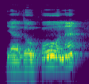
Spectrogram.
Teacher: Yadzuquna masuk ke dalam hukum mad tabi'i karena huruf dzal berharokat dhammah bertemu wawu sukun dan setelah tidak bertemu hamzah, maka dipanjangkan, cara membacanya adalah 2 harokat. Quna ini juga sama mad asli atau mad tabi'i kan huruf qaf di dhammah di depannya bertemu dengan wawu mati, maka panjangnya 2 harokat.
